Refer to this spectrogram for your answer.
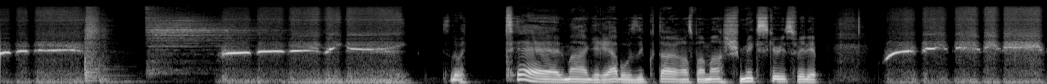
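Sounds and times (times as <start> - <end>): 
person whistling a rock song melody: 0.0 - 1.2, 2.0 - 4.1, 8.8 - 10.4
speech: 4.5 - 8.6.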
